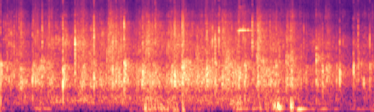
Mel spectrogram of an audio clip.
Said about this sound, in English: Another round of applause for our panel members, please. Thank you, one and all.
